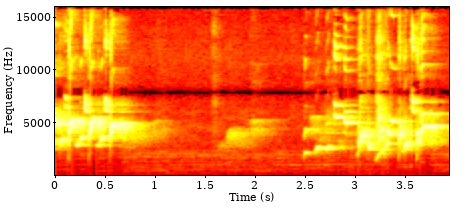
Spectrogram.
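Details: European goldfinch singing: a bright, fast burst of high tinkling twitters, a quiet pause, then a second run of liquid chirps and trills.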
